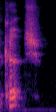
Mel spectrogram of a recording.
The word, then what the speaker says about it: Cwtch: The only one, in my personal opinion, I would say stay away from is the Kutch, which is spelt C-W-T-C-H, because it's one of those weird Welsh words that doesn't have vowels.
